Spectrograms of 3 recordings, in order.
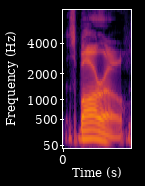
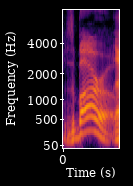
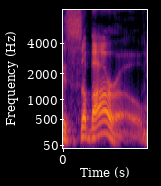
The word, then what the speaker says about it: Sbarro: One of those, it's like Sbarro, where it's just like weird consonants in front of each other. How do you say that? – Sbarro. – Sbarro. – That took me 8 years to learn. – Yeah. Some people say Sbarro. – Yeah. – But that's not right.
